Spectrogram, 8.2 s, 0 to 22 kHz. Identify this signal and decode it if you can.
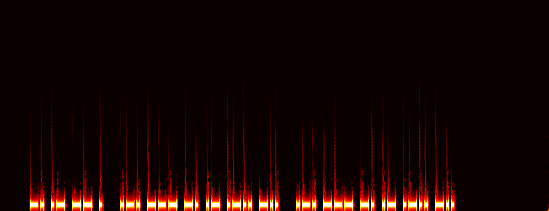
Morse code, heard as a keyed tone, about 32 wpm, 700 Hz. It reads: NAME RONALD RONALD
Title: Practice QSO - Exchange 1 - Beginning - 30wpm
